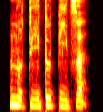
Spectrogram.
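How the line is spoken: Joyful laughing shout. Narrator (Russian): Радостно прокричал тот, что смеялся громче остальных

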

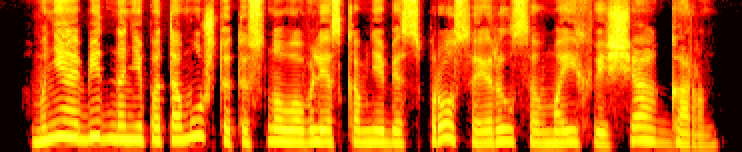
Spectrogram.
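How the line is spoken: Calm. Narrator (Russian): сказала я спокойно

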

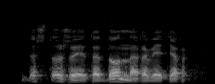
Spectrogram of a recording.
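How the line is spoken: Grumbling. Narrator (Russian): ворчал Райнхард

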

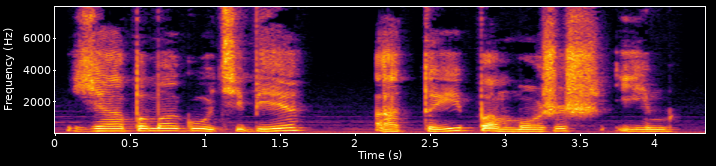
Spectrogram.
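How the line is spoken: Soft rustling voice. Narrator (Russian): мягко прошуршал голос

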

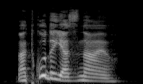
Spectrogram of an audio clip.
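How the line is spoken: Rude snapping. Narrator (Russian): Грубо огрызается она

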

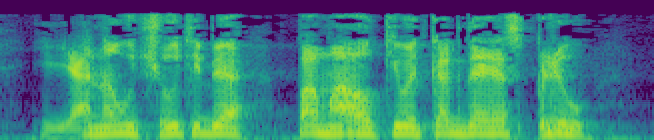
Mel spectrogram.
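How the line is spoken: Growling. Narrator (Russian): прорычал Цезарь

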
